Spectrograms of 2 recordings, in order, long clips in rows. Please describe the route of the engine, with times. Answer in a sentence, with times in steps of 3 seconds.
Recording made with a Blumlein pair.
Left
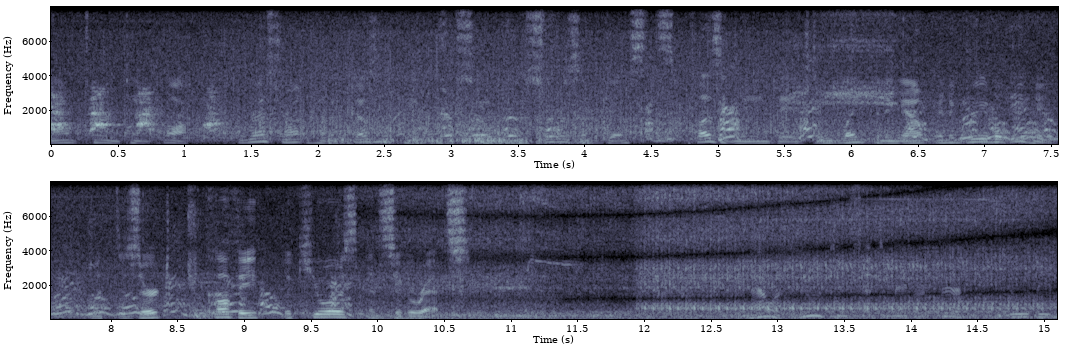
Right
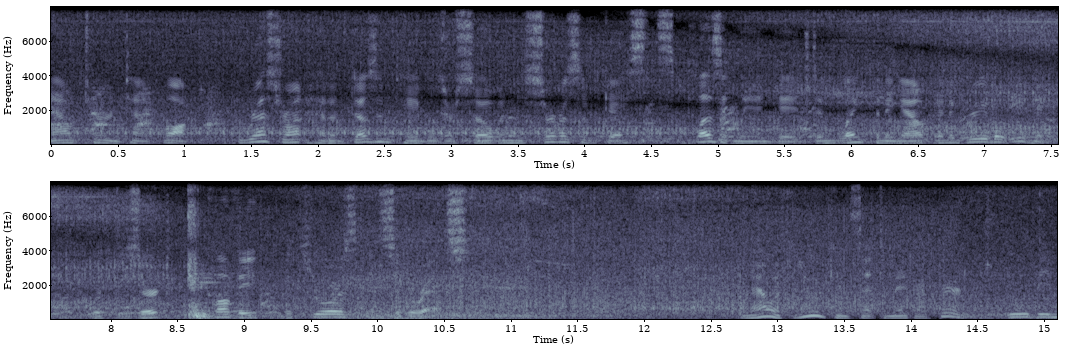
In this clip you hear the engine on the right from 0 s, in the centre from 9 s and on the left from 12 s.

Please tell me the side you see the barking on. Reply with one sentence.
In this clip you hear the barking on the left.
